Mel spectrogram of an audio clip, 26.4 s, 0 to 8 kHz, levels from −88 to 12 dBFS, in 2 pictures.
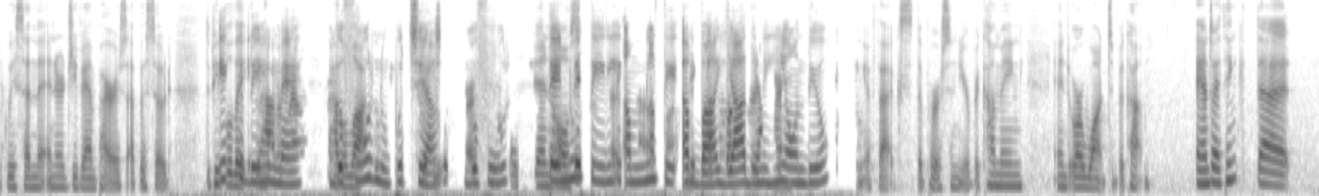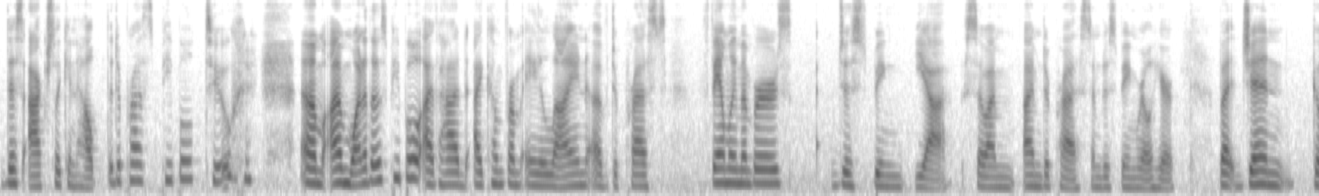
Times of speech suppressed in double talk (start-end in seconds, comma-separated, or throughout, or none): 2.49-8.58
